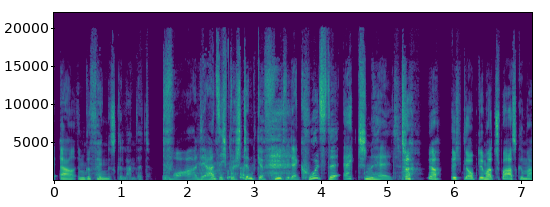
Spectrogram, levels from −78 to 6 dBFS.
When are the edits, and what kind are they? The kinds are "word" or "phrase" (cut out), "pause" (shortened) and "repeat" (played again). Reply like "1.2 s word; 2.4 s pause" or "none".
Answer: 5.9 s pause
